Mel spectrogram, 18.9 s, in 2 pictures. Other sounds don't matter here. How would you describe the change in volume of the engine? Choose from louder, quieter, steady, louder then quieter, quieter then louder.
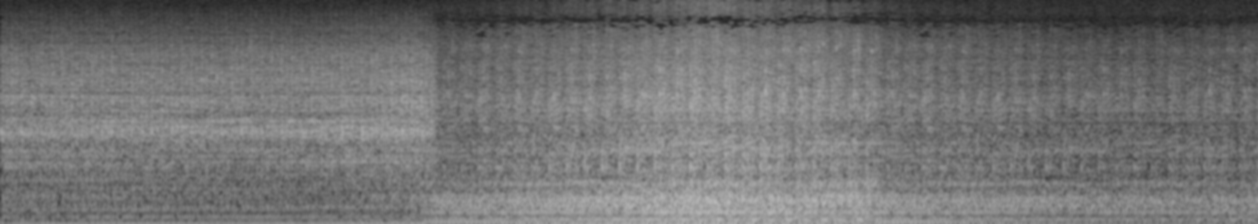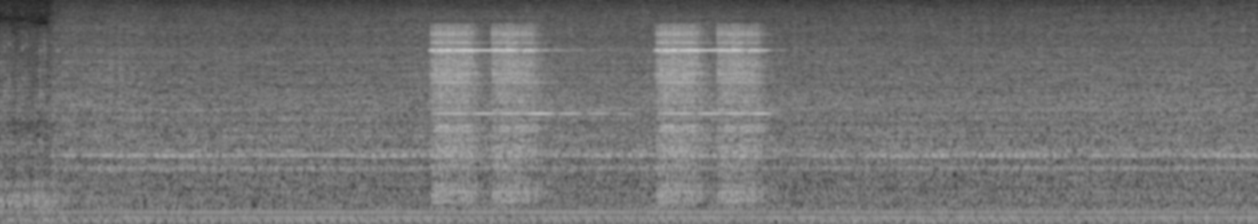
louder then quieter.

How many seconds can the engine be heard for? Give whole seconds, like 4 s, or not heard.
19 s.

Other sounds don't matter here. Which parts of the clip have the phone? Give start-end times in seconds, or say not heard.
12.7-15.2.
